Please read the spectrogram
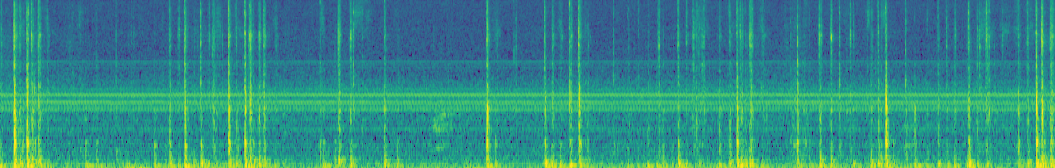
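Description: Computer keyboard typing: irregular runs of quiet key clicks, over a faint steady high-pitched whine.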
